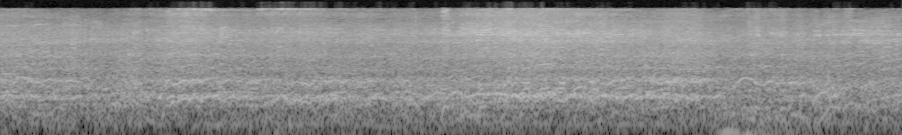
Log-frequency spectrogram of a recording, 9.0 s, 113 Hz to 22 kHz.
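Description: RC race cars at the 2024 Silver State Championship qualifying run laps around the track, a continuous high whining engine buzz that rises and falls as the cars pass, steady and moderately distant.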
